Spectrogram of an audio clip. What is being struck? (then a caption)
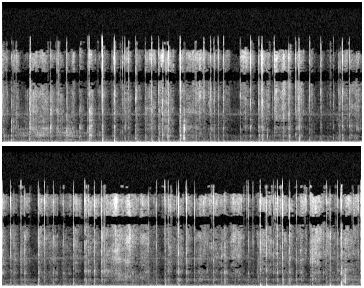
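Glossy paper magazine cover. Fingertips and nails scratch and tap the glossy front cover of a closed Biblical Archaeology Review magazine held in both hands. Soft, dry scratching runs throughout, with light taps scattered over a steady low hum.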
